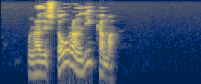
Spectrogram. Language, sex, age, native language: Icelandic, male, 60-69, Icelandic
